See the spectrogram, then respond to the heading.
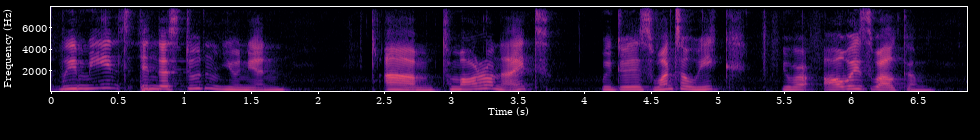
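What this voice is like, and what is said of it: Character voice with unpolished put-on accent. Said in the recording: “I guess you're still working on the accent ... usually I can get Cockney faster or than Irish, but that was just how he came out”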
